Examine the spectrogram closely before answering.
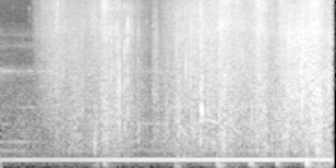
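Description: A horse's hooves thud softly on grass.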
